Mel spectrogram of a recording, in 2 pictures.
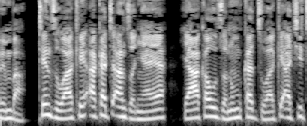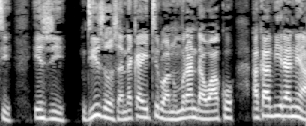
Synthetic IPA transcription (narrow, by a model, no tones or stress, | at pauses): te̞nziwake̞ʔakatianzwaɲaja | jaːkaud͡zwano̞mukad͡ziwakeat͡ʃiːtiː | ʐi | ndiʐo̞ʐandakaitirwano̞muɾandawaːko̞akaʋiɾane̞ɦa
